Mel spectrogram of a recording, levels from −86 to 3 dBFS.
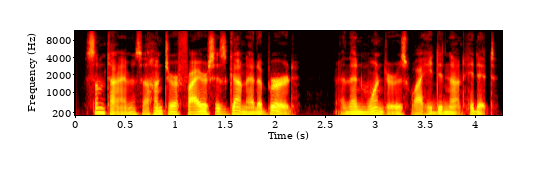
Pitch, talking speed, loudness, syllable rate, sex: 105 Hz, 255 wpm, -20 LUFS, 6.4 syllables/s, male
